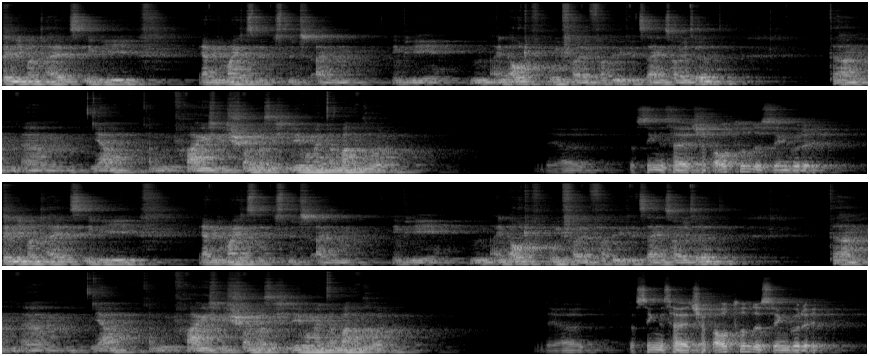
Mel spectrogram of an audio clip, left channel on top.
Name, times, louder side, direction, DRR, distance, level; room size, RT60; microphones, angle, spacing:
voice 1, 0.0-1.6 2.0-3.5 3.9-4.4 4.7-7.1 8.3-12.5, left 1 dB, 10° left, -4 dB, 1.8 m, -28 dB
voice 2, 14.1-14.5 14.9-16.8, right 3 dB, 55° right, 4 dB, 0.6 m, -27 dB
11.0 x 5.4 x 5.4 m, 1.5 s
head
